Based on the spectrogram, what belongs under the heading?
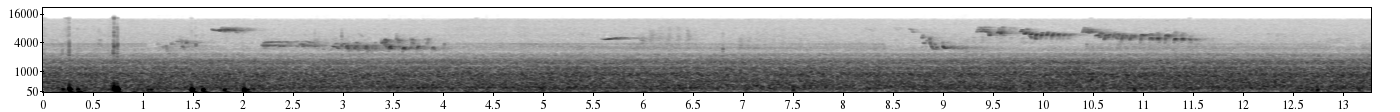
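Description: Small birds singing short chirping phrases over a steady background rush, in the first few seconds and again in a longer run from about eight seconds in. A few sharp thumps in the first two seconds are the loudest sounds.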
